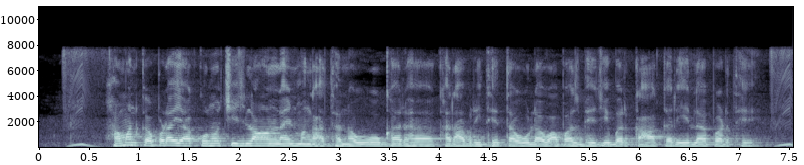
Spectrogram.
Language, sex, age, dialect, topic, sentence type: Chhattisgarhi, male, 25-30, Central, agriculture, question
